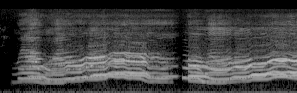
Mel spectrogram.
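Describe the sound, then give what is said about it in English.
Two long, drawn-out meows from rainbow magic kittens, loud, each wavering up and down in pitch for several seconds with only a brief pause between them and no talking. “When they move, it changes color. And the sound. Is that how they meow?”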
